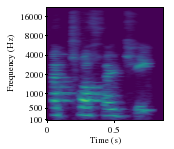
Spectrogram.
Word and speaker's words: autophagy: It's something that you've really written about, you've researched a lot about, and you're a real expert in, and that is autophagy.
